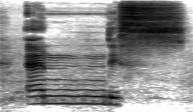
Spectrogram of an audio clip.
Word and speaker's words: Andes: And tadi cikgu Google, dia punya pronunciation is Andes.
